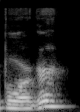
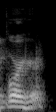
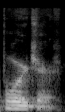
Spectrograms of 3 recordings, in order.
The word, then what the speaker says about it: Borger: Actually, I pronounce it Borger. Oh, sorry, Borger. That's all right. The New York portion of the family pronounces it Borger.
